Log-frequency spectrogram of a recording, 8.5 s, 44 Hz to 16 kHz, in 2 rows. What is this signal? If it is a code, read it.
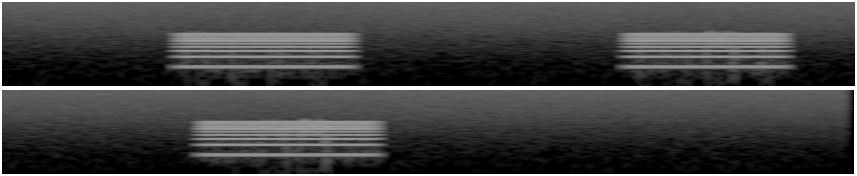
Ship horn signal, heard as a ship's horn, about 170 Hz. 3 short. At sea: I am operating astern propulsion.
